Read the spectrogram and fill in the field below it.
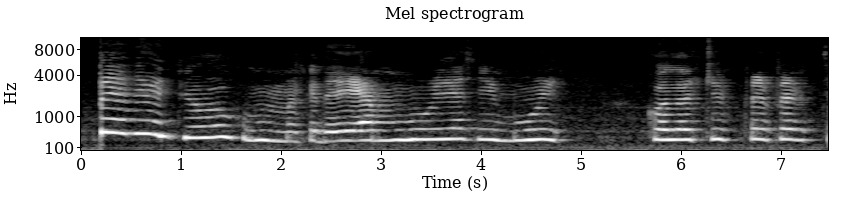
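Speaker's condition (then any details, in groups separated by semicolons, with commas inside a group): Cerebral palsy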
